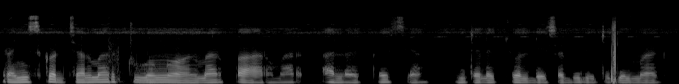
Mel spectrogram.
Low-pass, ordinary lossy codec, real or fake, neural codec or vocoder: 9.9 kHz; none; real; none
